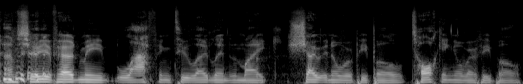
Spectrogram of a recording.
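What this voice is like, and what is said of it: Speaker's own accent. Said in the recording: “I'm blaming the accent for that”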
